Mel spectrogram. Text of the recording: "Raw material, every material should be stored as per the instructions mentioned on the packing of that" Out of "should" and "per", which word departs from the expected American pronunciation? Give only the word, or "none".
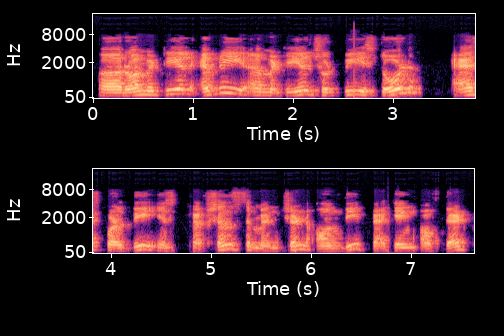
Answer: per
